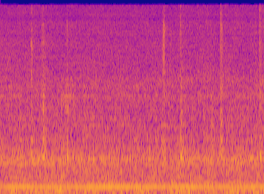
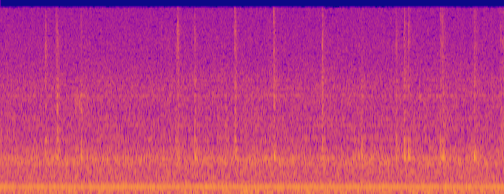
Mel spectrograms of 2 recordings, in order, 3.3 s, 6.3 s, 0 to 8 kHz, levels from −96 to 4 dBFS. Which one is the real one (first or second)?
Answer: second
